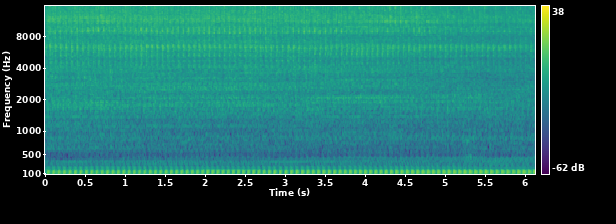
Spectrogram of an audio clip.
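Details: Engine with 200 km since new, valves adjusted to 0.05–0.07: sharp, even knock at about four per second riding over a steady idle; clear mechanical knock, source not pinned down.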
